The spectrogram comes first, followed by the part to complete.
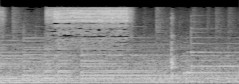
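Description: Airbrush spraying paint in one short hiss, starting about half a second in and lasting just under a second, as a base coat is laid on a plastic model aircraft.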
